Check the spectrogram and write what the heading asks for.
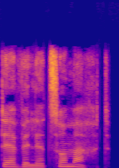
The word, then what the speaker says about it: Der Wille zur Macht: Xenosaga Episode 1, Der Wille zur Macht. Is that how you say that? I think so. German FakeNet, can you help us out? FakeNets initialisieren. Yes. It is pronounced Der Wille zur Macht.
